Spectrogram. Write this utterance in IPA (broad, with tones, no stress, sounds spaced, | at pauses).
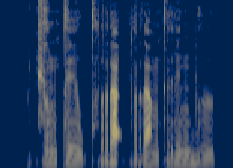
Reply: t͡ɕ o˧ n t eː˨˩ w kʰ r a˥˩ ʔ p r a˧ m t r i˦˥ n b ɯː˧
